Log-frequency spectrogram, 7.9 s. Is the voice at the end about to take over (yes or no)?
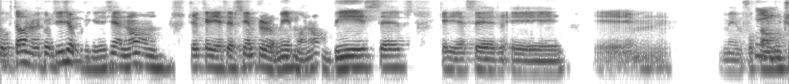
no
